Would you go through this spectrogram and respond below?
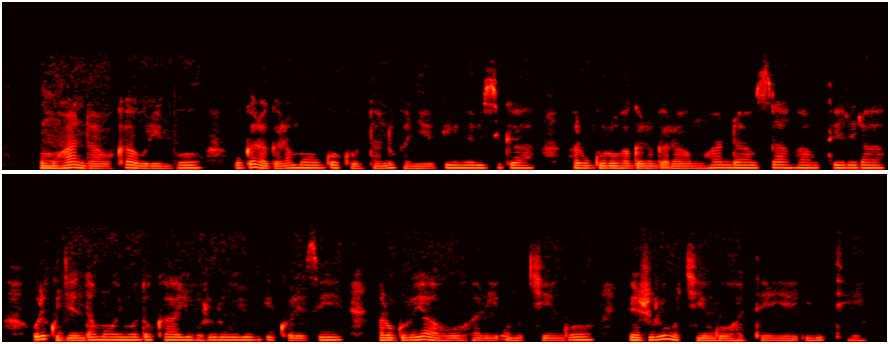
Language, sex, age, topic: Kinyarwanda, female, 18-24, government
